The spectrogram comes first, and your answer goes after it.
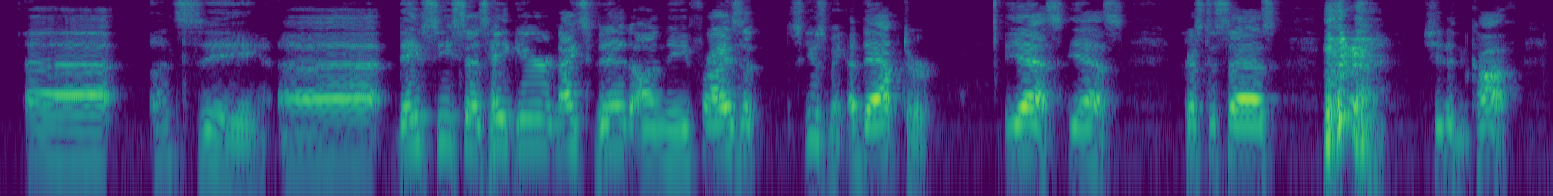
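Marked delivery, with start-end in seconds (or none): none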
